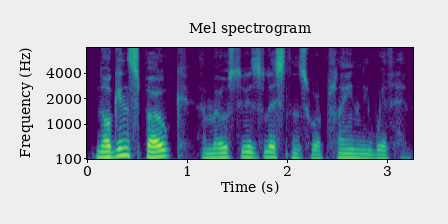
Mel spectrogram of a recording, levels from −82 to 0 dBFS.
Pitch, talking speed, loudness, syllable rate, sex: 130 Hz, 200 wpm, -20 LUFS, 5.7 syllables/s, male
